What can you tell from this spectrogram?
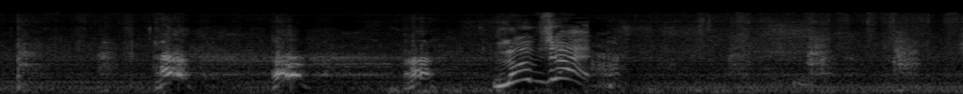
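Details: Dobermann Magmar Von Der Burgstätte gives a few loud single barks spaced under a second apart, then a rising, wavering yelp, with a human voice speaking in the background.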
